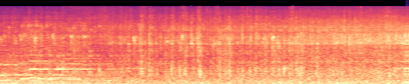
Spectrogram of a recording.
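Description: Small whole brinjals (eggplants), slit open, frying in hot sesame oil: a steady sizzle with fine crackling that grows louder as more brinjals go into the pan.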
